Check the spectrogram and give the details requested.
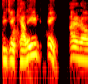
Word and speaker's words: Khaled: another one oh my God uh uh uh DJ Khaled right who actually pronounced DJ Khalid hey I didn't know I was wrong but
